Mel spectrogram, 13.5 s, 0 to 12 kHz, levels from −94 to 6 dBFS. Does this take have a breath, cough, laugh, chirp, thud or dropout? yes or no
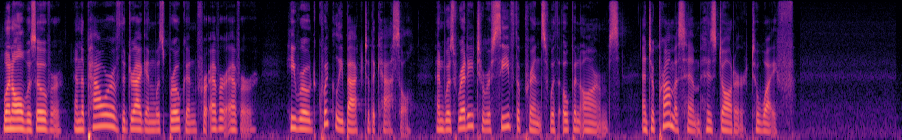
no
